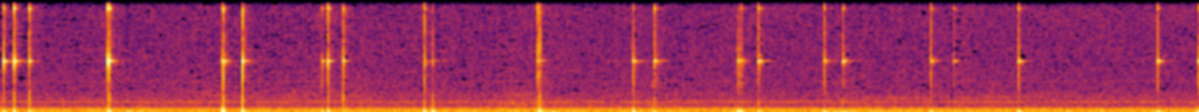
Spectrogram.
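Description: A glass perfume bottle is tapped with about twenty sharp, bright clinks at irregular intervals. Each tap is short and dies away almost at once, over a quiet, low background hum.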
